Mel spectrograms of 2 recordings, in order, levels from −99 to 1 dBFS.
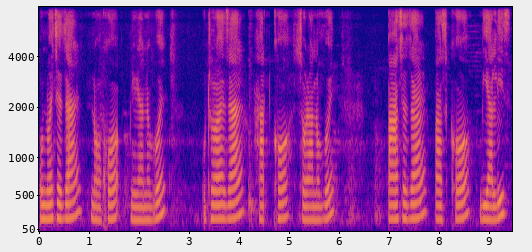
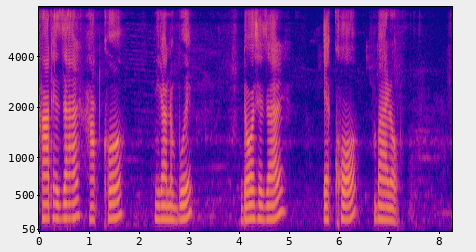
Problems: constant background noise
